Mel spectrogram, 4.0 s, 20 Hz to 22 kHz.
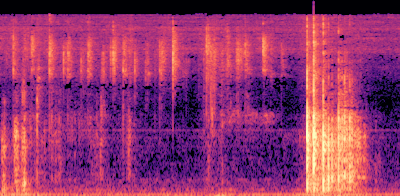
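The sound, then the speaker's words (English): A few light scattered clicks, then a sharp burst of rattling clatter lasting about half a second as dice tumble and settle on a hard table. No one speaks. “This dice is, like, stuck on 90.”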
